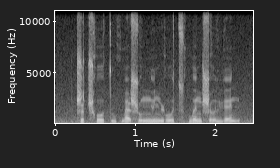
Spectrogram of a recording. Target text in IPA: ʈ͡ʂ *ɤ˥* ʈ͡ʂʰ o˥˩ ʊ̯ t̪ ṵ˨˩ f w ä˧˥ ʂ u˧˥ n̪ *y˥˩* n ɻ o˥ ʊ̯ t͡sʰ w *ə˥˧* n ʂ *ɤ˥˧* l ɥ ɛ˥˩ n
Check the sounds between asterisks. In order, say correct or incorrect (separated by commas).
incorrect, correct, incorrect, incorrect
